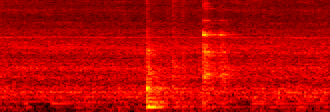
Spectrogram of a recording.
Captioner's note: mixer whirs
